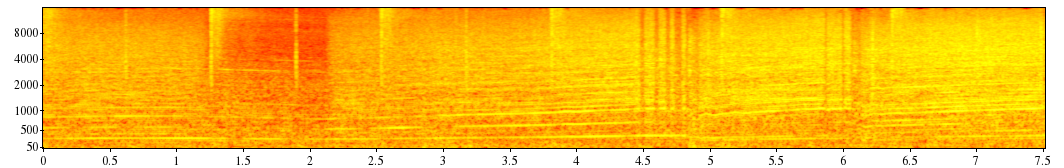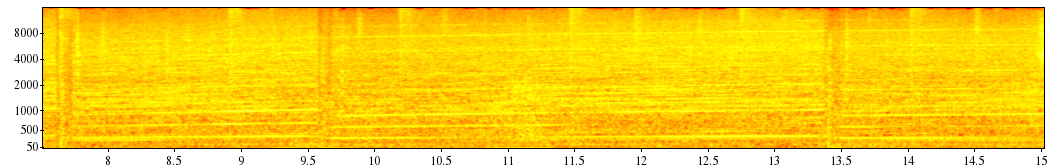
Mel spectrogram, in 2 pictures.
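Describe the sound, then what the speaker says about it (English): Lamborghini Revuelto V12 engine lapping the Nordschleife in a racing video game, loud and close, revving up through rising pitch sweeps with repeated gear shifts and sharp drops between them. "We're driving the Lamborghini in Nordschleife with the Lamborghini Revuelto steering wheel."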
